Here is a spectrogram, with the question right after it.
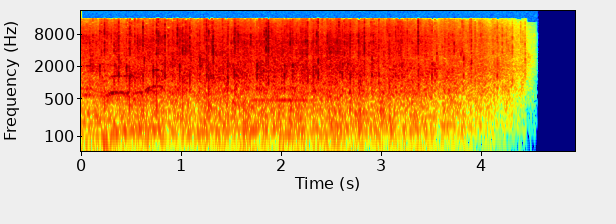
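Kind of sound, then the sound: crowd, applause from students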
